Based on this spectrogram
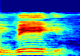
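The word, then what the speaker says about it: vague: उसके देखिए वेग, वेग वेग हो गया, ए के बाद ई आता है तो उच्चारण ए का ए के रूप में आता है, यू को तो साइलेंट कर ही दिया गया है तो यू यहाँ भी साइलेंट हो गया है क्योंकि इसके पहले जी आया, सभी में जी आया,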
